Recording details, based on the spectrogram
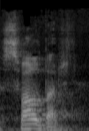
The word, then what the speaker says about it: Svalbard: Okay, so up in Svalbard, am I saying that right? – No. So it means cold shores. Svalbard.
